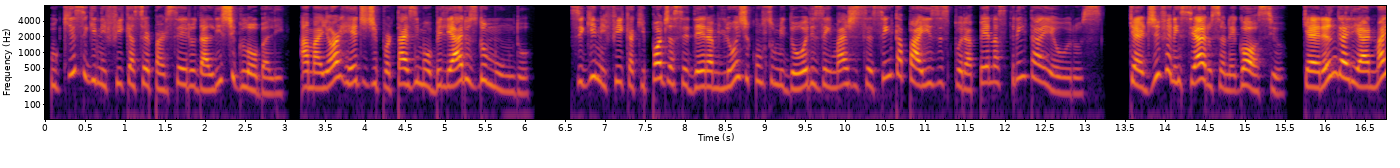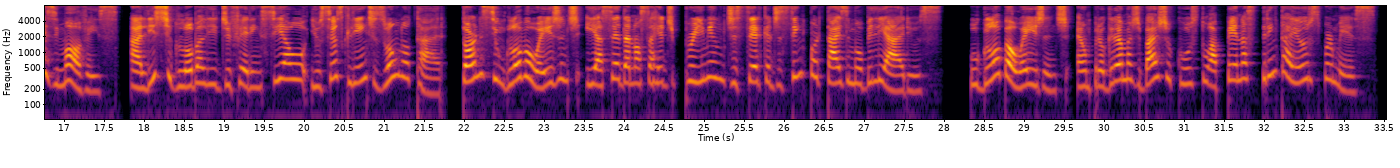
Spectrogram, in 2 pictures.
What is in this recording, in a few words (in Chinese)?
葡萄牙语, 老师样音; 外籍-葡萄牙语 PORTUGUESE 1888号老师样音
